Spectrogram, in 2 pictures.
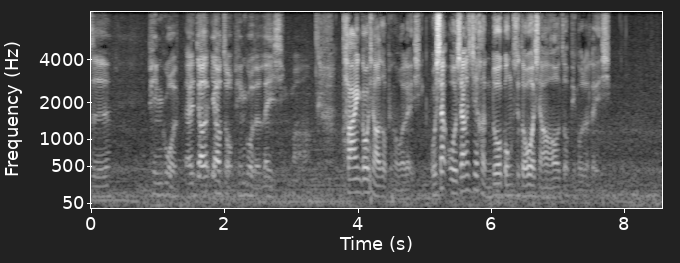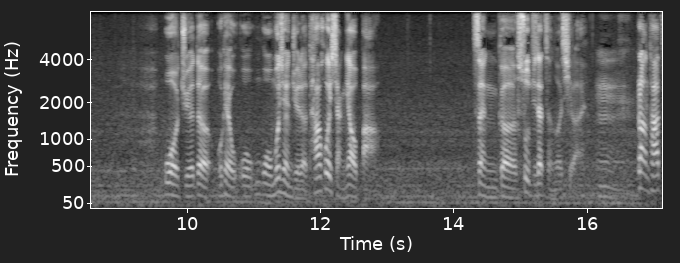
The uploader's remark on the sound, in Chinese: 我們把整個錄音室搬到了車上，在行車的路上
